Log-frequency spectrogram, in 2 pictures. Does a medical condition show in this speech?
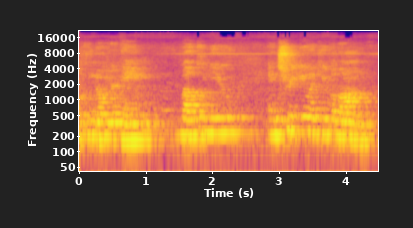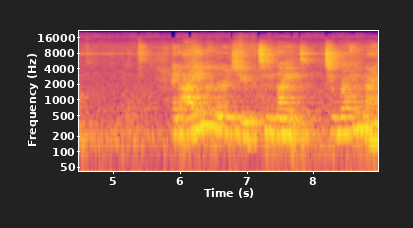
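No.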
